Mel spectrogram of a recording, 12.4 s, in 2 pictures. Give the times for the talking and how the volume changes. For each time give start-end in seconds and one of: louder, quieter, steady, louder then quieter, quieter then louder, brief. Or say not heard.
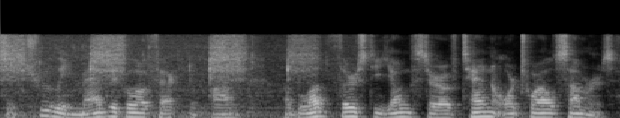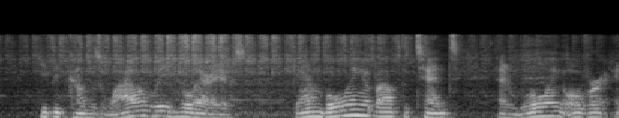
0.0-12.3 steady.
